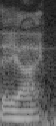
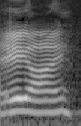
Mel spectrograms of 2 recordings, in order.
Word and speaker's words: Ai: Wail, O Heshbon, for Ai, I think that's pronounced Ai, has been destroyed.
